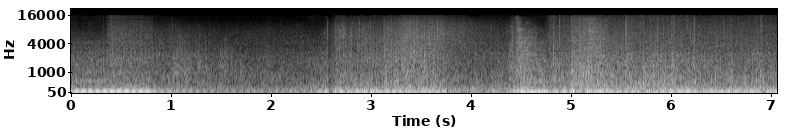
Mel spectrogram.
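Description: Tank tracks clatter and squeak.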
